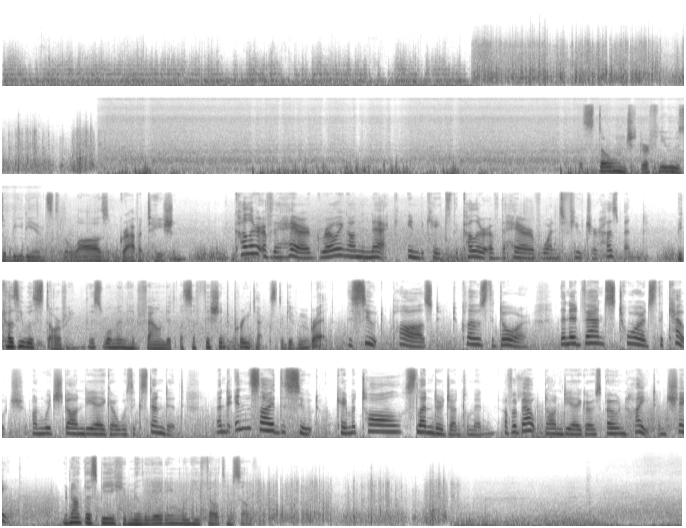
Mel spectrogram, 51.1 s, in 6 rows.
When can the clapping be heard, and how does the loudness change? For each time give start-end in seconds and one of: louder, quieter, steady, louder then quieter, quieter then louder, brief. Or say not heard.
not heard.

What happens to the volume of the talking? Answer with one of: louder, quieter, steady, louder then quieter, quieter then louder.
steady.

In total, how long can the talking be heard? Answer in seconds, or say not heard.
30 s.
